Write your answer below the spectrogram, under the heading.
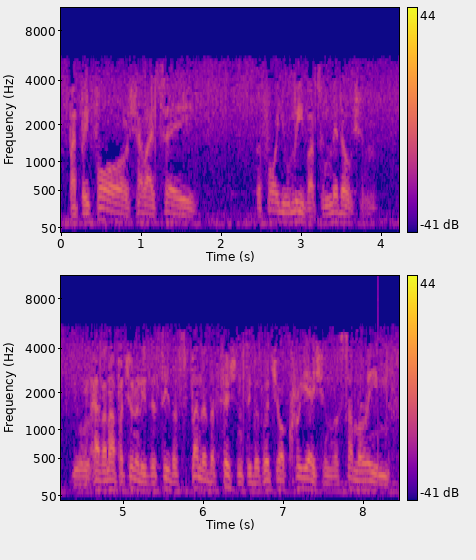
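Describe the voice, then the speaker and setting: Man voicing a cold pirate mastermind, low voice, mocking politeness, 1930s radio play, muffled lo-fi broadcast, static hiss. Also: a little fast, close to an everyday voice. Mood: menacing. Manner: smooth, coldly threatening, mocking politeness. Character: cold, menacing rich male pirate mastermind. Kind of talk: 1930s radio drama acting.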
